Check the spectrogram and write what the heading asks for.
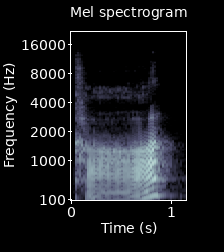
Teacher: So if you add to this consonant the long a vowel, as we did before with the examples above, you end up with the syllable ka in a rising tone.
